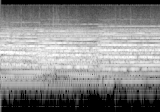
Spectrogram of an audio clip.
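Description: Choral music: voices holding sustained chords, changing to a new chord about one and a half seconds in.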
